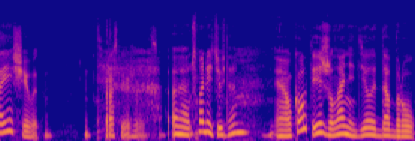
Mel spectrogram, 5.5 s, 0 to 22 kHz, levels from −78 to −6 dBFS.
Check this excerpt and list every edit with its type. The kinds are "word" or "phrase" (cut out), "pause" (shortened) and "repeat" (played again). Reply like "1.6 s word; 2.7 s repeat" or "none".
2.5 s word; 3.0 s phrase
